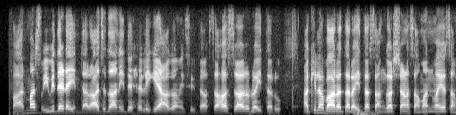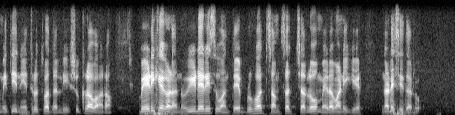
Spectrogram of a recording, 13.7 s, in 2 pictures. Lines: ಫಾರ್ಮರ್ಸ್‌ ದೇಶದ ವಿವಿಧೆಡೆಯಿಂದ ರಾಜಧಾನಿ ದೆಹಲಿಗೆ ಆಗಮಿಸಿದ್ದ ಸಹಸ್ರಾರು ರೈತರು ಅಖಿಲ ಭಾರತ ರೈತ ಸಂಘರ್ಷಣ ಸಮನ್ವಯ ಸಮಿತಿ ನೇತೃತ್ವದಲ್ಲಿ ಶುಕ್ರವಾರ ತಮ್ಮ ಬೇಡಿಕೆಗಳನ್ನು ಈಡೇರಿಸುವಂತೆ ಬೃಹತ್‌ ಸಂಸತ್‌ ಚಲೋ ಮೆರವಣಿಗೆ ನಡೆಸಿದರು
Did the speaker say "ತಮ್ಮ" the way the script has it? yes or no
no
